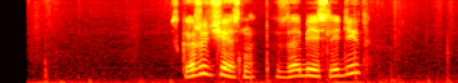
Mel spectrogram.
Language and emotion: Russian, neutral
